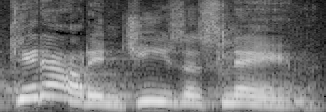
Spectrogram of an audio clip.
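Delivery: slow, loud rebuke of a demon; a preacher's rebuke, firmly spoken; mock deliverance command. Shown as a demonstration. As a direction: command it out, slowly.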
